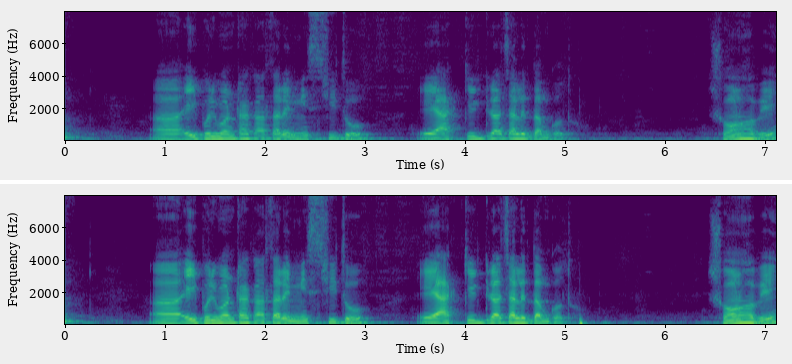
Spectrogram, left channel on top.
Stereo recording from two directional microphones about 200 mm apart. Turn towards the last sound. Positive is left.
turn(degrees=-45)  # may be behind; listen again after turning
